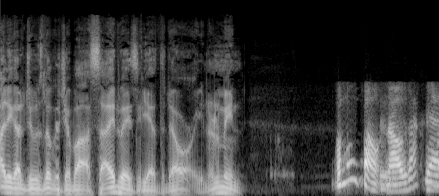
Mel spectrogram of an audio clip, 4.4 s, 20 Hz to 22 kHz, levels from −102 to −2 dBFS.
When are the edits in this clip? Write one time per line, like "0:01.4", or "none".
0:01.4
